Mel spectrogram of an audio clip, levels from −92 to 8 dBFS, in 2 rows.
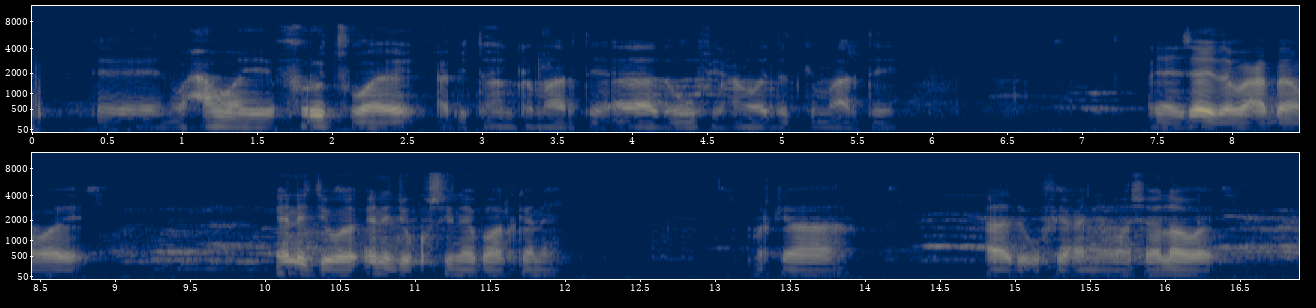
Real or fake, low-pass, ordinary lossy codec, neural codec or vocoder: real; 7.2 kHz; none; none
